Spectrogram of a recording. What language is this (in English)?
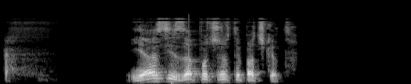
Macedonian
